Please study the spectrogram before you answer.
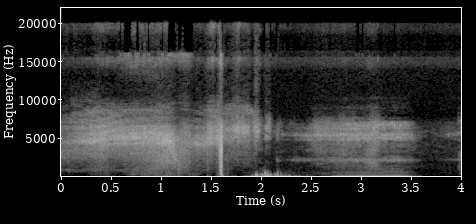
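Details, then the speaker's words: Sleeping adult snoring loudly, woken by a partner who says they are snoring a lot, like a pig: a loud, low rattling snore on a breath, with a brief snort before it, against faint room noise. "Amor, acorda, você tá roncando. Tá, tô dormindo. Mas você tá roncando muito, você tá parecendo um porco."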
